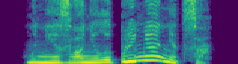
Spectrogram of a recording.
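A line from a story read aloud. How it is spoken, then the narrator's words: Agitated, worried. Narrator (Russian): взволнованно сообщила Бет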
